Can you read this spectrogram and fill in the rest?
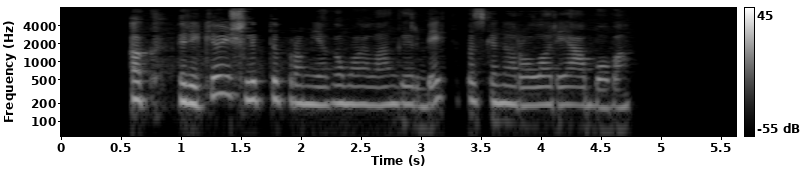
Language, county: Lithuanian, Vilnius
